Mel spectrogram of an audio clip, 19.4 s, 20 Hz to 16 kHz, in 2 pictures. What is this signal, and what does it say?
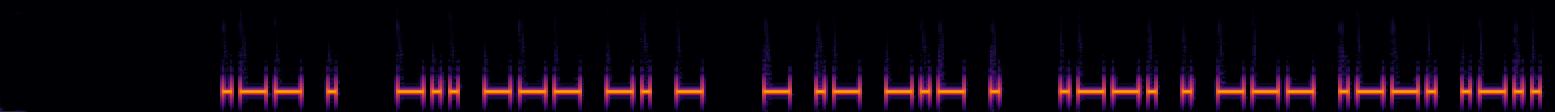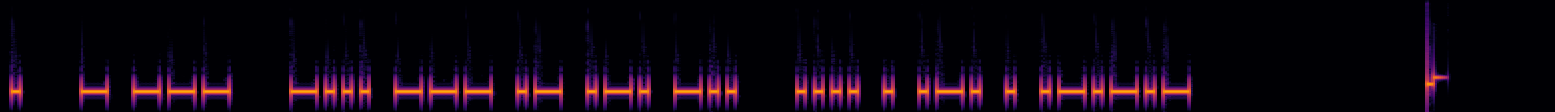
Morse code, heard as a keyed tone, about 22 wpm, 700 Hz. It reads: WE DONT TAKE PEOPLE TO BOARD HERE.
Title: Sentences from Top 1000 Words - Review Part 4 - 22wpm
